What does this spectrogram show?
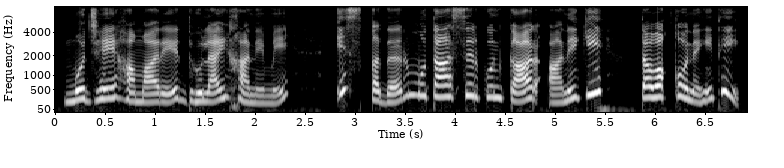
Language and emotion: Urdu, surprised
